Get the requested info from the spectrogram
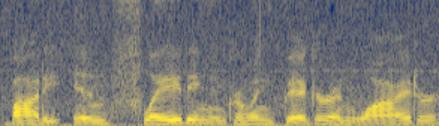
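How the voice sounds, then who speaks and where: At a fairly slow pace, a warm, soothing voice speaks in a flat monotone, the sound dry with no echo over light background noise. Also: woman. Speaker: yoga instructor. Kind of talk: guided meditation; guided chair yoga class. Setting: home video, instructor demonstrating from a chair. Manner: slow, soothing and calm, with gentle pauses; warm, encouraging and reassuring. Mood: calm, soothing. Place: garden.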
